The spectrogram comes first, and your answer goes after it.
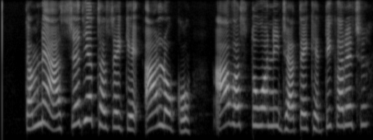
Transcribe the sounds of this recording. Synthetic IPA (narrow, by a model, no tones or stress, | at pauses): t̪əmneast͡ʃəɾjət̪ʰəʃekealoko | a̰ʋəst̪uonid͡ʒat̪ekʰet̪ikəɾet͡ʃʰe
